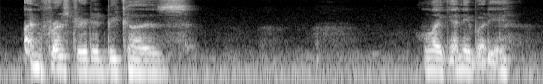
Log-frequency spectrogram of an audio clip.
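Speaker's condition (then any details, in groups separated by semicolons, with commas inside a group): Cerebral palsy; physically disabled; articulate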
